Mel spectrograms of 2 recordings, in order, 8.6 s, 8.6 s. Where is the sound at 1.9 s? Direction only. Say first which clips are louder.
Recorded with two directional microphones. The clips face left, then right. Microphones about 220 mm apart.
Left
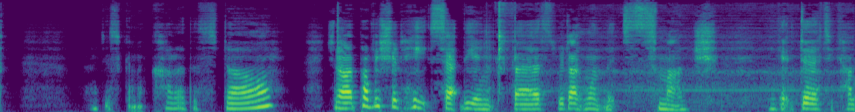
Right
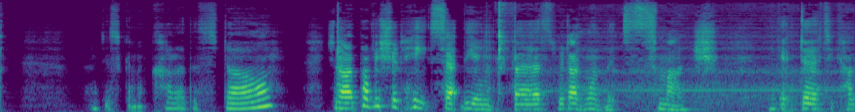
Left 3 dB; 50° left (ahead or behind).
